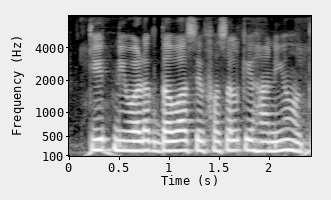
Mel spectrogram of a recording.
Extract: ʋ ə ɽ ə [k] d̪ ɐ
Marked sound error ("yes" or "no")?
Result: no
